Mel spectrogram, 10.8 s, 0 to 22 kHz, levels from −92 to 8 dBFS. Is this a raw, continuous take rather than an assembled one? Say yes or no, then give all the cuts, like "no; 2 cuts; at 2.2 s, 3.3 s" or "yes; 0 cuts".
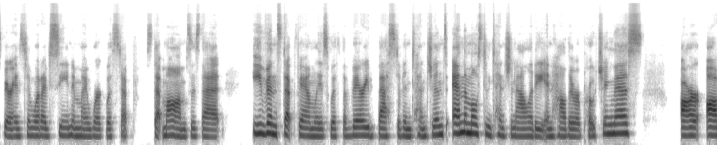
yes; 0 cuts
